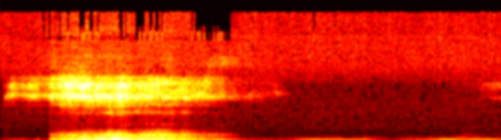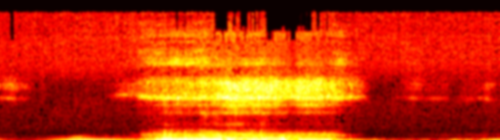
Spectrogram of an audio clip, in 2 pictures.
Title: My dog snores so loud that the house is shaking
